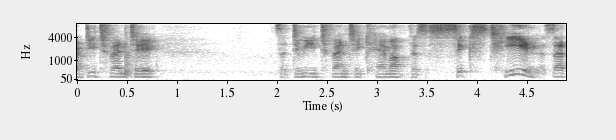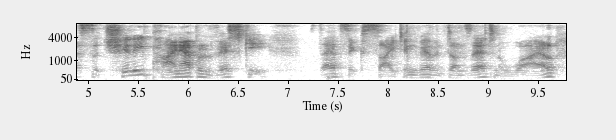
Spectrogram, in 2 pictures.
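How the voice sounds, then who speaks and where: Bright-voiced man hosting a playful livestream. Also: mid-range voice, slight background noise. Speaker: livestream host mixing cocktails as "dungeon barkeep". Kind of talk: casual livestream chat with playful showman patter.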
